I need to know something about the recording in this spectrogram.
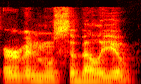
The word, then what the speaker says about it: Ervin Musabelliu: It's Ervin Musabelliu. I know a lot of people get that wrong, so I don't blame you.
